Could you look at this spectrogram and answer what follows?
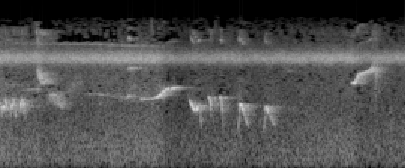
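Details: In the wild, a white-rumped shama sings clear whistled phrases: a long rising slur, then a burst of quick descending notes, backed by a steady high insect whine.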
